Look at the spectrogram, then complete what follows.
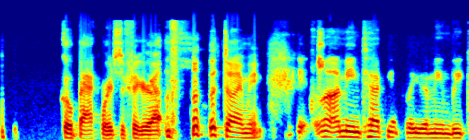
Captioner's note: laughter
